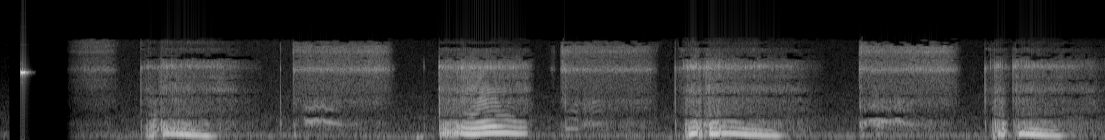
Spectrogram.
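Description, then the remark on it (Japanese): A person snoring in a steady rhythm, about seven loud, rasping breaths spaced a couple of seconds apart, each with a low rumbling buzz, with no talking; a snoring recording played for viewers of Countdown TV. “今回、新しいいびきをリリースすることになりました。”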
